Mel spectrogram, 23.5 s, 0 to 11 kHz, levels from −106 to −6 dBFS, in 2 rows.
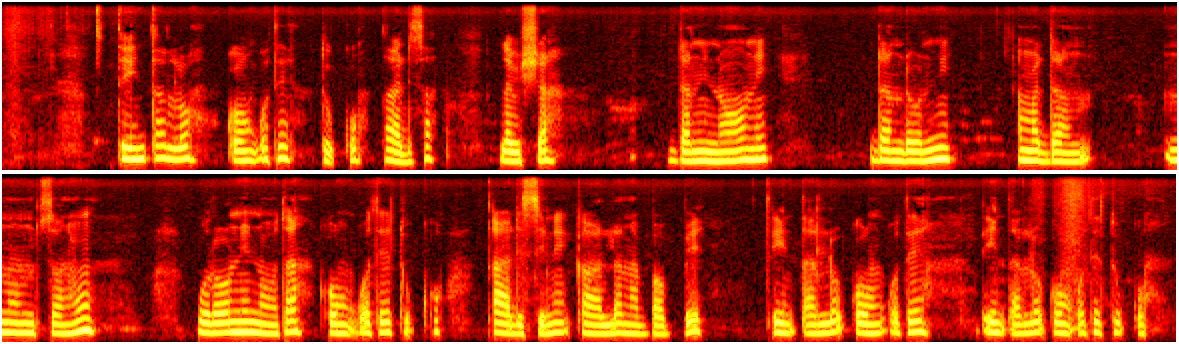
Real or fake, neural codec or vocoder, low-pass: real; none; 9.9 kHz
